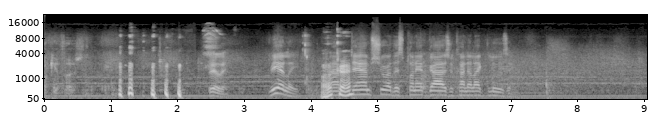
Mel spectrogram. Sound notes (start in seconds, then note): 1.0 chuckling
